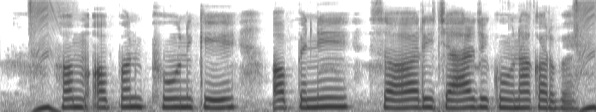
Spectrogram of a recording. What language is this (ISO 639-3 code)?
mai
